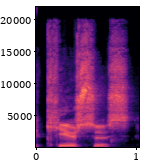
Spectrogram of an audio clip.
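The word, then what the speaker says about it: Caersws: So, it's pronounced Kir Kir. So, like beer Kirus.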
